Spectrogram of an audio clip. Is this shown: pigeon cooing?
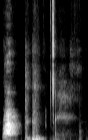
no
